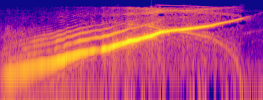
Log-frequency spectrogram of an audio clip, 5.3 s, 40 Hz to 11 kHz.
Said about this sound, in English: The average dog can hear up to 40,000 cycles. I'll play an oscillator for you. You write down a mental note of where you can't hear anymore.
